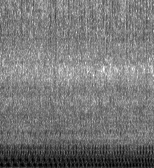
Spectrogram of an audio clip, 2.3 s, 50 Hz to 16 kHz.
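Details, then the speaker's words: Honda CD175 single during restoration, engine reinstalled after timing reset, no exhaust fitted: loud open-port bark with rapid even firing pulses and steady idle; running, owner unsure how well yet. "I set the timing and everything else put the engine back in the bike um tried to start it it runs um not too sure how well it's running right now"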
